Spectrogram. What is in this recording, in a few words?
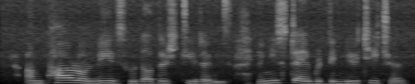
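voice acting, es, female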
